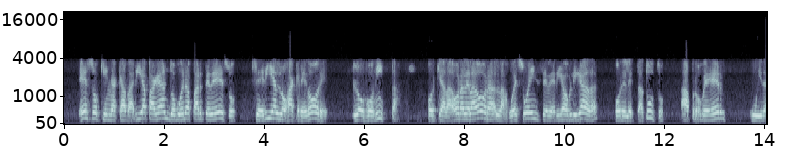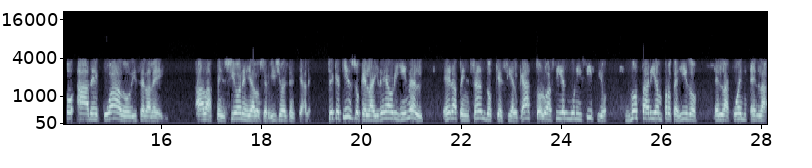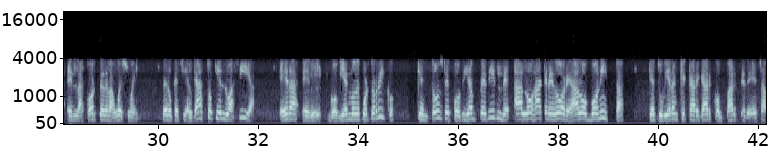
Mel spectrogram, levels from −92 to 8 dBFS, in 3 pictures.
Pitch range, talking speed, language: 170-225 Hz, 150 wpm, Spanish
